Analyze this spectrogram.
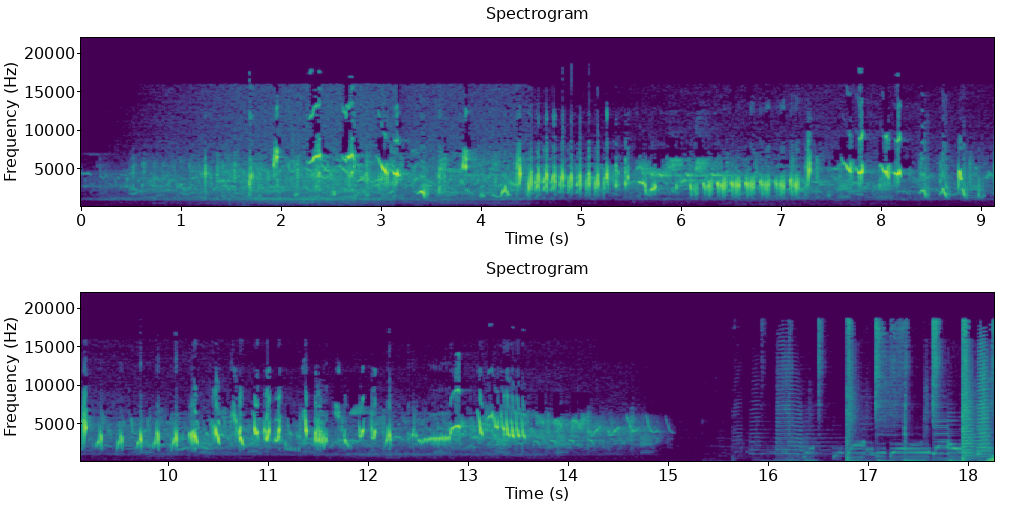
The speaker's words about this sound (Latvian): Un, un, un, un tālāk mēs varētu paklausīties, kā skan brūnā čakste.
